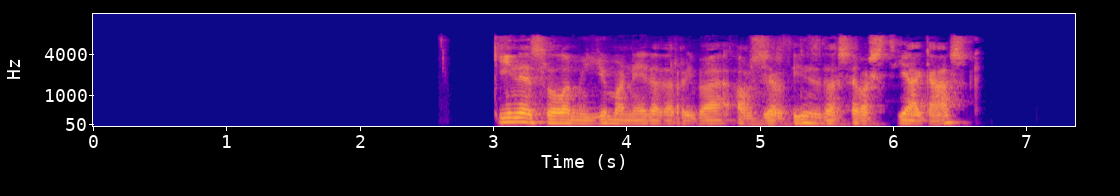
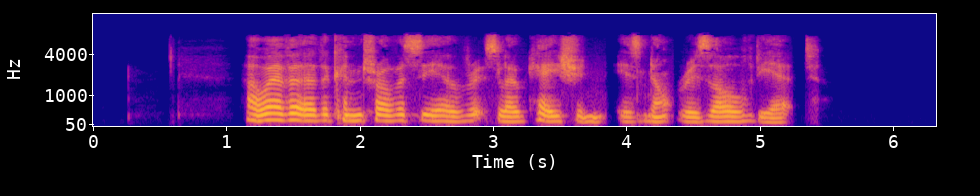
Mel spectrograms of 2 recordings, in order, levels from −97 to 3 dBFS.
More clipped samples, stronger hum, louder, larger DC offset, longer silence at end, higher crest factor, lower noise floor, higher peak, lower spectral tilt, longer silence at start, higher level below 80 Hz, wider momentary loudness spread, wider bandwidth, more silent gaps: neither; neither; second, -21 LUFS vs -18 LUFS; neither; second, 0.75 s vs 0.9 s; about the same, 20 dB vs 18 dB; about the same, under -90 dBFS vs under -90 dBFS; about the same, -4 dBFS vs -2 dBFS; about the same, -4.5 dB/octave vs -4.5 dB/octave; first, 3 s vs 1.15 s; first, -50 dBFS vs -60 dBFS; second, 6 LU vs 10 LU; about the same, 8.2 kHz vs 8.2 kHz; neither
